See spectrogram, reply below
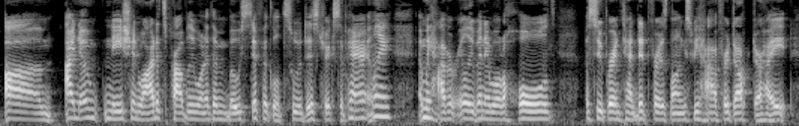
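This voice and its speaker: A woman's voice: fairly low pitch, steady tone, normal speed, fairly bright tone. A teenage young woman with an American accent, giving considered, explanatory opinions as a student guest in a casual panel discussion.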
